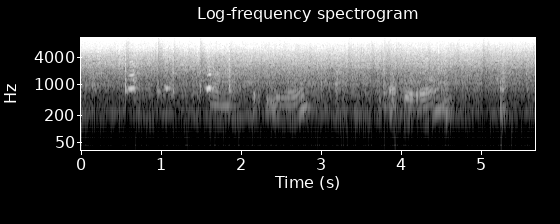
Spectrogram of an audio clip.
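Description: Chopped onion, shallots, garlic and lemongrass sizzling in hot oil in a non-stick wok, with a steady hiss. A metal spatula stirs them and clicks and scrapes against the pan now and then.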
